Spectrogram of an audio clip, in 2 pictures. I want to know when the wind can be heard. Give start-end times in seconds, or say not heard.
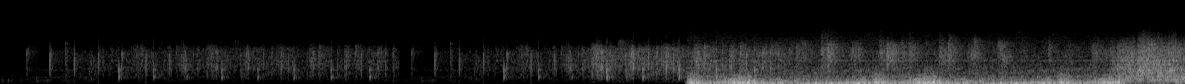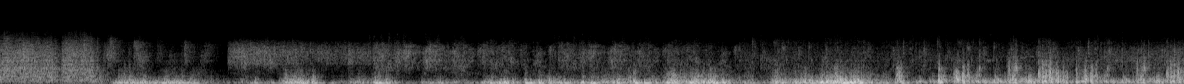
6.8-23.6.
